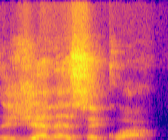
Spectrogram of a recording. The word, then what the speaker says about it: je ne sais quoi: It is pronounced je ne sais quoi.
